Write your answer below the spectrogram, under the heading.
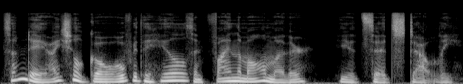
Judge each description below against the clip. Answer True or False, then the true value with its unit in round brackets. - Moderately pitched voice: False (130 Hz)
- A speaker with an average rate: False (220 wpm)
